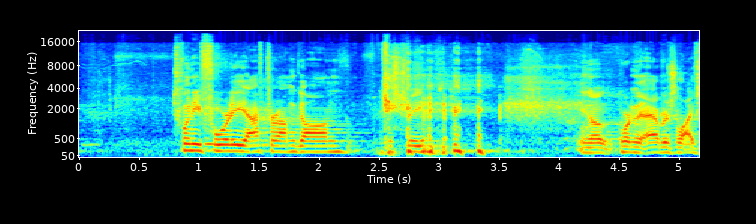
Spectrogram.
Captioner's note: laughing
